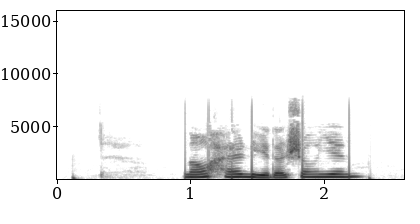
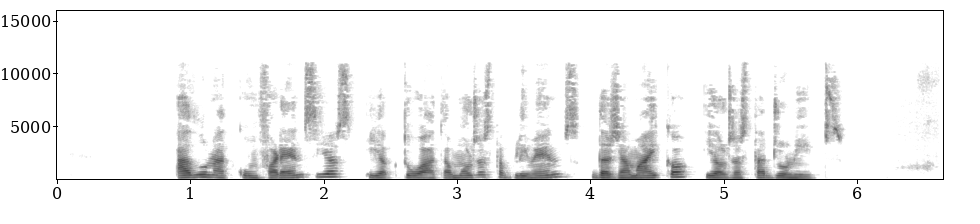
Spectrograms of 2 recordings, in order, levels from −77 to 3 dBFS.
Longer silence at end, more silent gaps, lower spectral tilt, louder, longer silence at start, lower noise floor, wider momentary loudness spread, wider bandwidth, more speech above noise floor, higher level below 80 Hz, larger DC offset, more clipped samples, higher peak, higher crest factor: second, 0.3 s vs 0.75 s; neither; first, -6.5 dB/octave vs -4.5 dB/octave; first, -18 LUFS vs -29 LUFS; second, 0.1 s vs 0.9 s; second, -61 dBFS vs -84 dBFS; about the same, 10 LU vs 8 LU; second, 7.6 kHz vs 11.5 kHz; second, 44 dB vs 56 dB; first, -48 dBFS vs -80 dBFS; neither; neither; about the same, -6 dBFS vs -8 dBFS; second, 14 dB vs 22 dB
